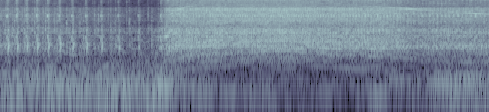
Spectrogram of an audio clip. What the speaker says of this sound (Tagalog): Testing natin yung hammer mga kabay.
